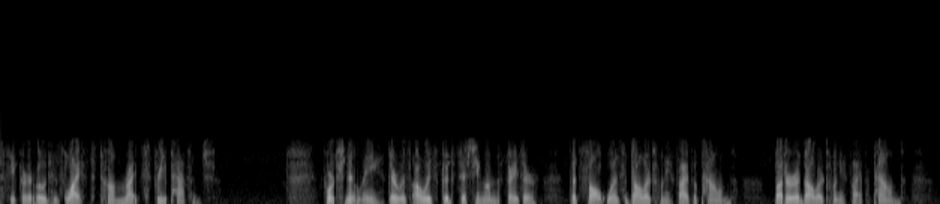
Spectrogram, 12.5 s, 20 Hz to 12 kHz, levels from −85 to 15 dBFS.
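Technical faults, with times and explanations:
Throughout: GSM full-rate codec. The speech is confined to roughly 150 Hz to 3.4 kHz and carries a plainly audible buzzy, gravelly roughness, consistent with a 13 kbps GSM full-rate stream. The codec rebuilds the vocal tract and drives it with coarse, regularly spaced pulses instead of the true excitation.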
